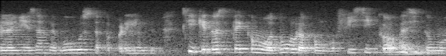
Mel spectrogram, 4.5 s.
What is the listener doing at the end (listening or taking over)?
taking over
